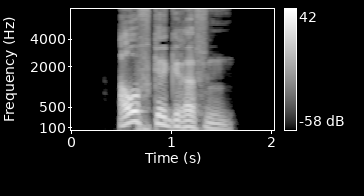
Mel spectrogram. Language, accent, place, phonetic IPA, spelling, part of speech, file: German, Germany, Berlin, [ˈaʊ̯fɡəˌɡʁɪfn̩], aufgegriffen, verb, De-aufgegriffen.ogg
- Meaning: past participle of aufgreifen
